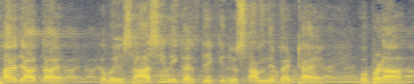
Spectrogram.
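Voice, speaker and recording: Music plays in the background as a man speaks in a passionate tone. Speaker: Islamic preacher. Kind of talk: religious sermon, emotional storytelling. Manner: emotional, passionate, sermonizing.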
